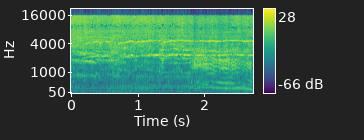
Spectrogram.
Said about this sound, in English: So the Daily Smash today is Meaty Movies, inspired by this clip from Matt's social ammo of sausages screaming in a pan.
